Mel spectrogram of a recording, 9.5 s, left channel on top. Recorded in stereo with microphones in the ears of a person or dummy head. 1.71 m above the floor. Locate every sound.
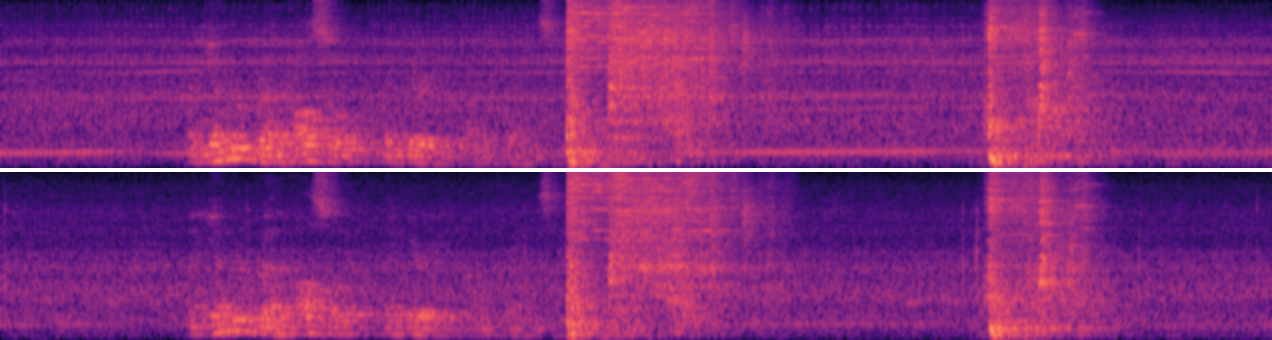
1.4 s a man speaking: 65° left (ahead or behind), 0.8 m; by 4.1 s 20° left (ahead or behind), 1.5 m
4.2 s breaking glass: 40° left (ahead or behind), 1.1 m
